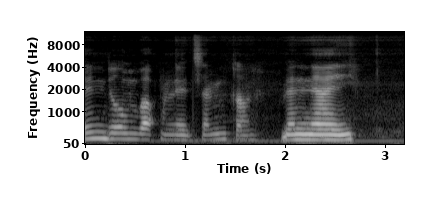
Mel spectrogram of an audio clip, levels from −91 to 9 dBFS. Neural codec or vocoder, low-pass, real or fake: codec, 32 kHz, 1.9 kbps, SNAC; 10.8 kHz; fake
